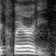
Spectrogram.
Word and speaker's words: Clardy: At Troy Clardy. Last name is spelled C-L-A-R-D-Y at Troy Clardy.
